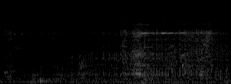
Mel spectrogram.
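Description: Faint movement and handling noises: a person walking into a small room carrying an acoustic guitar and settling in at a microphone stand, getting a little louder in the second half, with a brief faint high tone.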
